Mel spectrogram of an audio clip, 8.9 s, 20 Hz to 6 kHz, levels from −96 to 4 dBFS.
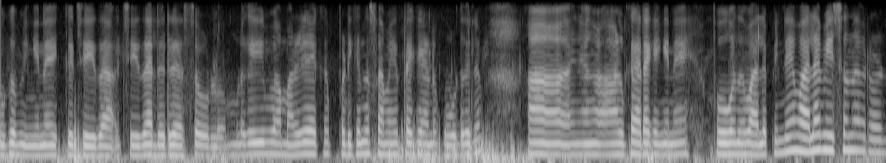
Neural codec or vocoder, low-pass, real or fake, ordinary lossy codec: none; 5.4 kHz; real; none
